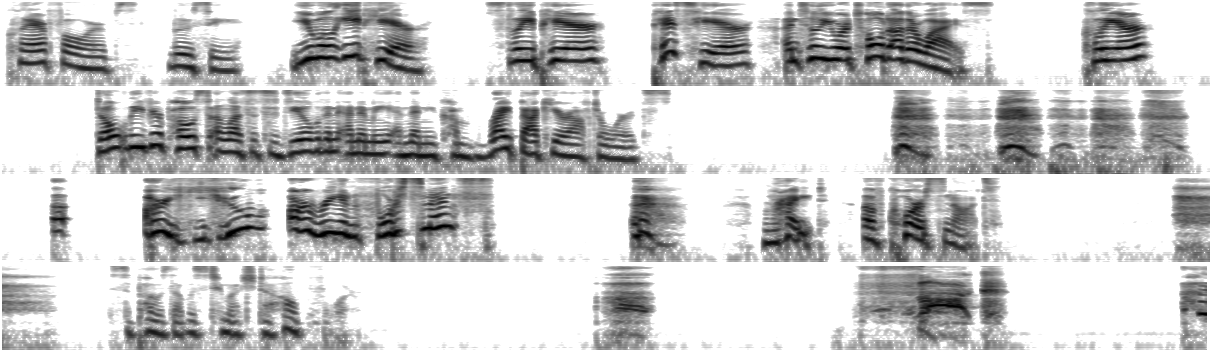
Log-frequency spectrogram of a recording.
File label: Female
